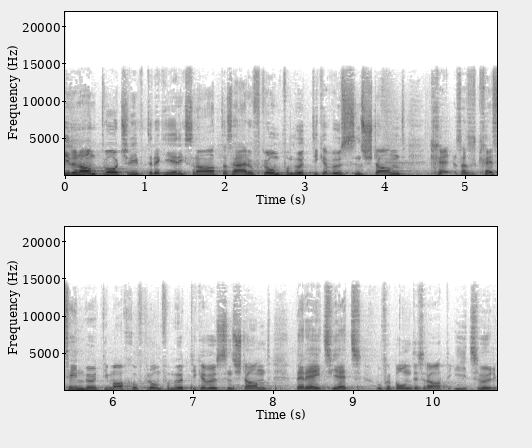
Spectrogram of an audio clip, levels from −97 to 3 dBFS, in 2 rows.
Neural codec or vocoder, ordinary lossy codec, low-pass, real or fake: none; none; 14.4 kHz; real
